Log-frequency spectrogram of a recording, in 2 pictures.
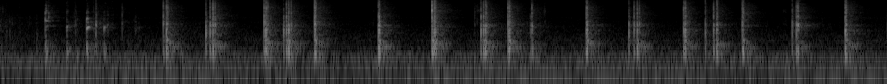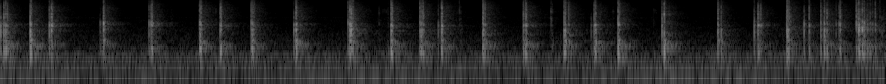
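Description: A smartphone in a patterned plastic case with a glitter pop socket is held close and its back is tapped and scratched with fingernails. Dozens of quick, dry, bright clicks and taps follow one another in an uneven rhythm, each dying away almost instantly over a faint low background hum.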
